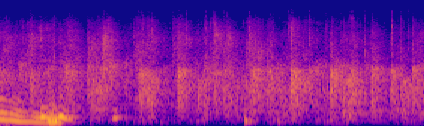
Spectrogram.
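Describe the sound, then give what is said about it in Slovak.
An audience breaks into steady applause for a guest who came to the event, a dense wash of many hands clapping at moderate volume, with a brief voiced sound at the start. “A, a tak, môžeme ti zatleskať.”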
